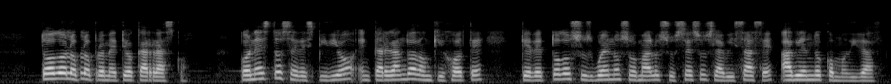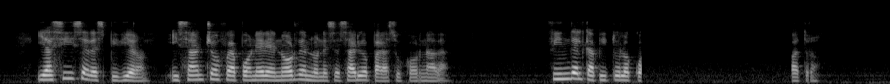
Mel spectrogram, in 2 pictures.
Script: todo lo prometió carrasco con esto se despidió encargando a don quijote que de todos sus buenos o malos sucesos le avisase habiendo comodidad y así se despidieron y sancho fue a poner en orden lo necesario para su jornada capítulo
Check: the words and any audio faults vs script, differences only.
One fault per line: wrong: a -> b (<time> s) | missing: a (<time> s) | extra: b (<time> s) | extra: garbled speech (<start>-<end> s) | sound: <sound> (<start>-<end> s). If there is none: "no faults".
extra: lo (0.8 s)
